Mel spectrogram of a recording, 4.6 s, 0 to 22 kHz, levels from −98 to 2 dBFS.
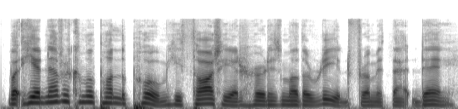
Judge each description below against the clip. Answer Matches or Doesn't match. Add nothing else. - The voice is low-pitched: Matches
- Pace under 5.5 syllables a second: Matches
